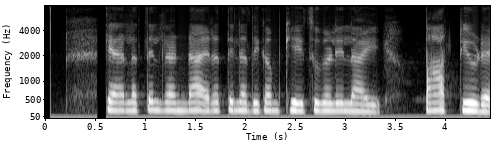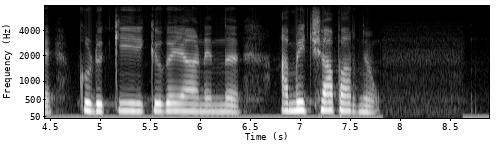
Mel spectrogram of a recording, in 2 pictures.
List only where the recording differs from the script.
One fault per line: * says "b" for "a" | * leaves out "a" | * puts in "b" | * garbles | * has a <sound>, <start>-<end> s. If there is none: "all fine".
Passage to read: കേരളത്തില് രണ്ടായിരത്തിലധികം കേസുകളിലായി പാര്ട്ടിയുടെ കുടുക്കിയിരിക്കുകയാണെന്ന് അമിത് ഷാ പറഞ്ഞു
all fine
